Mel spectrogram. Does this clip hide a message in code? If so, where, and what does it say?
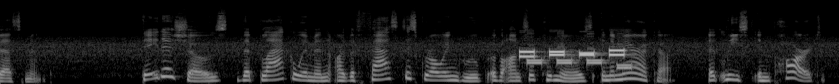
Yes: multi-frequency trunk signalling (R2, with the far end's replies) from 5.2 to 6.3 s, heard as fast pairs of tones, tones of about 150 ms, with room echo. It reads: 4538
